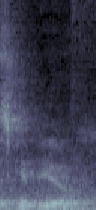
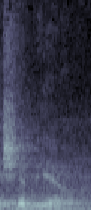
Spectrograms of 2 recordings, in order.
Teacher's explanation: And so we changed the SK to an SH sound.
